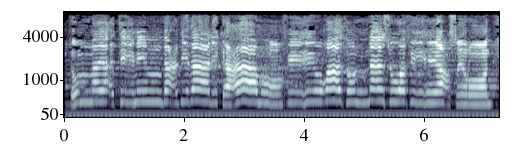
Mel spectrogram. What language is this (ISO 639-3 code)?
ara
